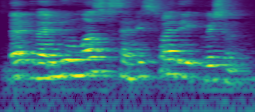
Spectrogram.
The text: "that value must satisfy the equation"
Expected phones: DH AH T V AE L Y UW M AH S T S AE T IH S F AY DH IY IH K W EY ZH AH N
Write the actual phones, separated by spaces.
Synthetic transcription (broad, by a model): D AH T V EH N Y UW M AH S T S AE T IH S F AY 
